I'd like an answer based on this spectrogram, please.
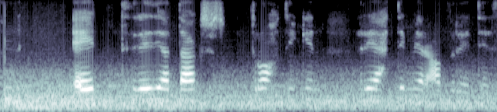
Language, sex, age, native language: Icelandic, female, 12, Icelandic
